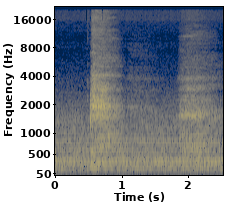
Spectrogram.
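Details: Deliberate gasp during a hiccup remedy, drinking a whole cup of water slowly while standing on tiptoes with the head tilted up: a sharp, forceful intake of breath, then a softer, longer breath.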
